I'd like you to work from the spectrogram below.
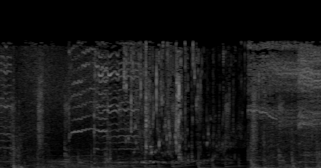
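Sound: juice being poured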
